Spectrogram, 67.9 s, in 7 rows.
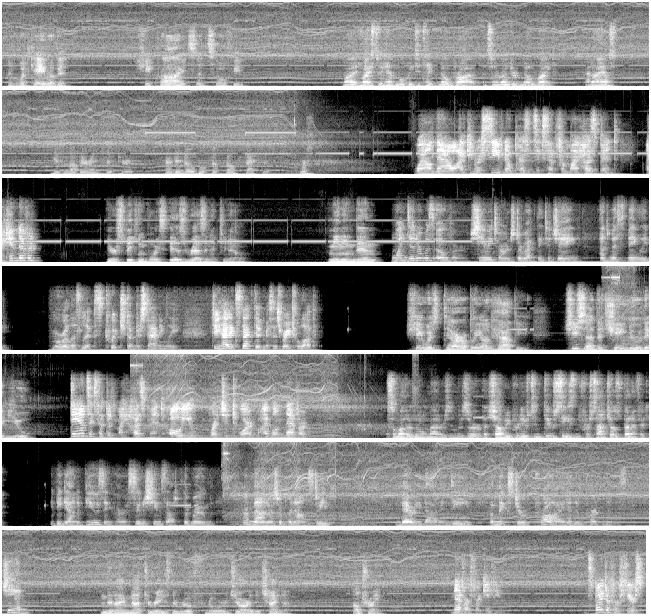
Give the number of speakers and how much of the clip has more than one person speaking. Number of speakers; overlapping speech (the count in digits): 7, no overlap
